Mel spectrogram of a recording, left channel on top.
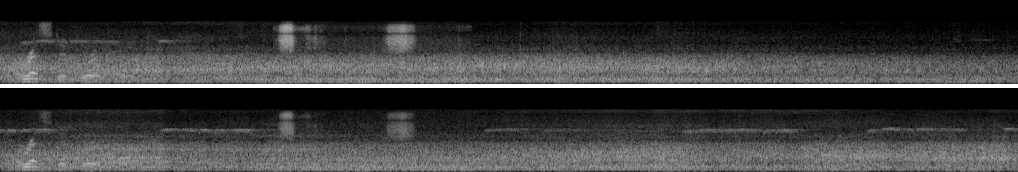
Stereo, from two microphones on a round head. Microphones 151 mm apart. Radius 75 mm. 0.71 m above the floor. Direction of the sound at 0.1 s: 20° left (ahead or behind).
